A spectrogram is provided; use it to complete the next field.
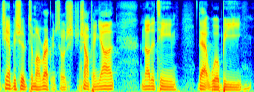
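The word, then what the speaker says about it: Champagnat: it's a small school i'll spell it for you it's c-h-a-m-p-a-g-n-a-t champagne yeah but they are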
